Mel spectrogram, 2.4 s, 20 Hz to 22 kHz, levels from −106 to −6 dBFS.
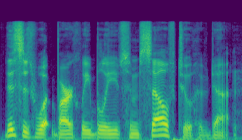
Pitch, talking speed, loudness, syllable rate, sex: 100 Hz, 225 wpm, -21 LUFS, 6.3 syllables/s, male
